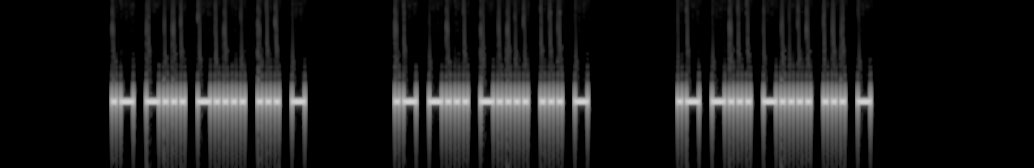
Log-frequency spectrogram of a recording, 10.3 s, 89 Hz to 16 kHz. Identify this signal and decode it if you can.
Morse code, heard as a keyed tone, about 28 wpm, 700 Hz. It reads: AB6ST AB6ST AB6ST
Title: USA Call Signs - 5 Characters - Repeated 3x - 28wpm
